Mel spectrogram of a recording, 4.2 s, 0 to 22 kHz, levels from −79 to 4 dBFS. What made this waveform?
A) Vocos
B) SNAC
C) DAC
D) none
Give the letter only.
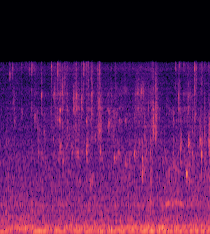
C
